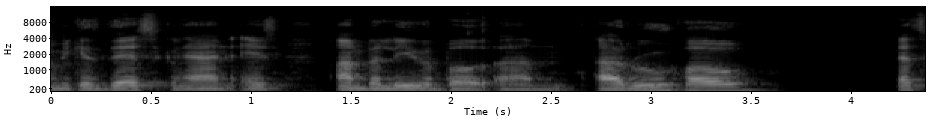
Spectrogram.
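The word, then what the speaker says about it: Araújo: Arujo, that's how you say his name.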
